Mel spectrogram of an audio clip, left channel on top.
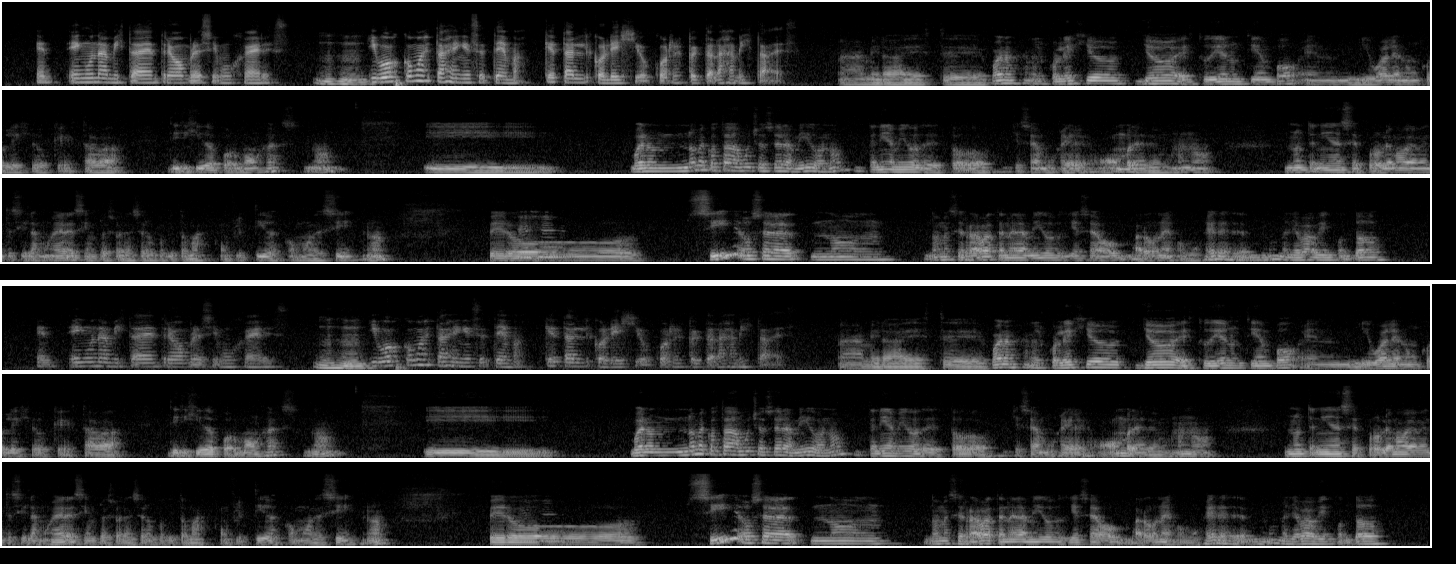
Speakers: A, on the left (about 55°); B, on the right (about 80°).
A: en, en una amistad entre hombres y mujeres.
B: Ujú.
A: ¿Y vos cómo estás en ese tema? ¿Qué tal el colegio con respecto a las amistades?
B: Ah, mira, este, bueno, en el colegio yo estudié en un tiempo en igual en un colegio que estaba dirigido por monjas, ¿no? Y bueno, no me costaba mucho ser amigos, ¿no? Tenía amigos de todo, ya sea mujeres o hombres, digamos, ¿no? No, No tenía ese problema, obviamente, si las mujeres siempre suelen ser un poquito más conflictivas, como decís, ¿no? Pero
A: Ujú,
B: sí, o sea, no, no me cerraba a tener amigos, ya sea o- varones o mujeres, digamos, ¿no? Me llevaba bien con todos.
